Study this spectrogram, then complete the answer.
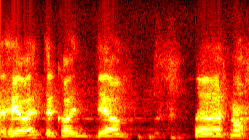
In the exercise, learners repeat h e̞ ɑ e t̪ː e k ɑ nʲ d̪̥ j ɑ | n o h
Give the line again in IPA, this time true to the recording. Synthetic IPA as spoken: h e̞ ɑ e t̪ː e k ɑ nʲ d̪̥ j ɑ | n o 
